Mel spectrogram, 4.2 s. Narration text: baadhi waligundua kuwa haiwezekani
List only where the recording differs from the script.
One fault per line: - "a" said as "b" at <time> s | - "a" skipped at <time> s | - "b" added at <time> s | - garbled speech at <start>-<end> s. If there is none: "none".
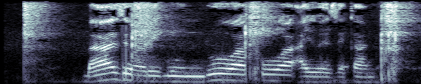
none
